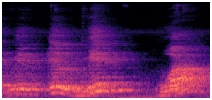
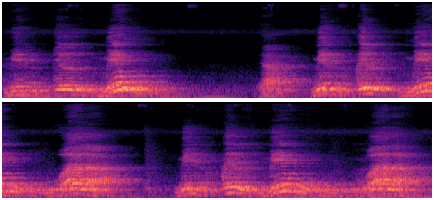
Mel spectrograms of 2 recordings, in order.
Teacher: Berarti kita harus lebur bunyi in-nya, bunyi n-nya kita lebur ke huruf wa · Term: Idgham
